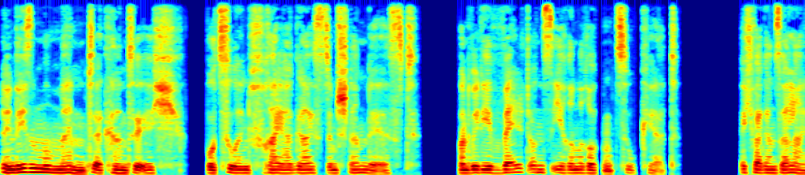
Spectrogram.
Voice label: Off Serious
